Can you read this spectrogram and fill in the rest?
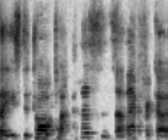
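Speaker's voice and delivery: put-on showing off his old thick South African accent. Shown as a demonstration. Guest demonstrates how he talked as a boy in South Africa, thick South African accent. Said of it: "at a really thick accent".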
